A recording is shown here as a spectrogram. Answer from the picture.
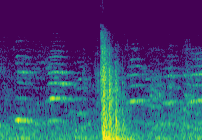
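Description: Faint voices in the room during a pause between recited verses. About halfway through comes one sudden loud thump.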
